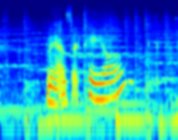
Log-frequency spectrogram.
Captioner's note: laughs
